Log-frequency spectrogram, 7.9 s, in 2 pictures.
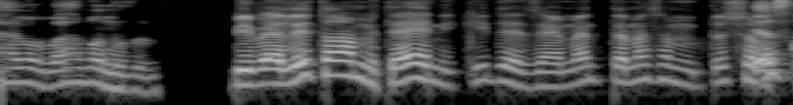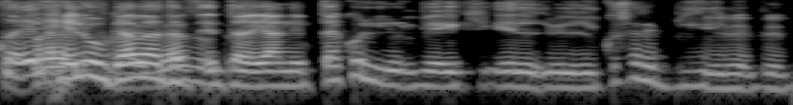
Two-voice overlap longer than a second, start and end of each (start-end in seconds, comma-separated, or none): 3.8-5.4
